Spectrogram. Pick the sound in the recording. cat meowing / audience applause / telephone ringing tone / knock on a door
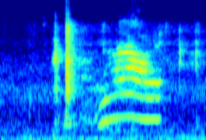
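cat meowing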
